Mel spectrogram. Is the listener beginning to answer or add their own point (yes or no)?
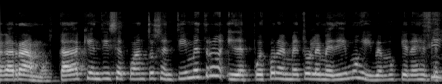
yes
